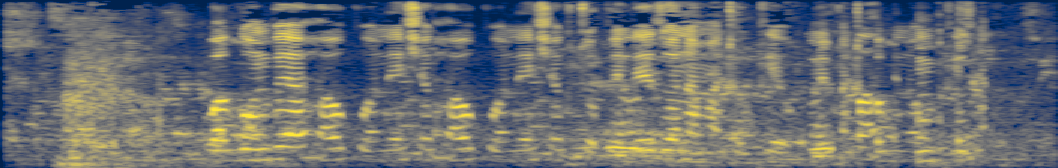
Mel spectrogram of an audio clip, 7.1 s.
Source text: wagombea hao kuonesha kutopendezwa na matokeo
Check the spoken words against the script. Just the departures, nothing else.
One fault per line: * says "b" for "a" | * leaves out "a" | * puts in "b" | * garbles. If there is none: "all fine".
* puts in "hao kuonesha"
* garbles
